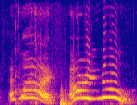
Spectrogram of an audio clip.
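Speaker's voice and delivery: high, gloating ancestors' voice; smug ancestors. Acted. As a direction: squeal it like a smug know-it-all. Ancestors' voice, knowing.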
